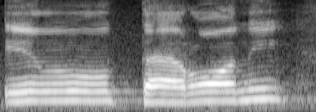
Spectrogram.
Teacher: ان ترانی، ان میں نون ساکن ہے اور اس کے بعد تا حرف اخفا ہے تو نون ساکن کو یہاں پر اخفا کے ساتھ پڑھا جائے گا، یعنی ناک میں آواز لے جا کر گنگنانا۔ ان ترانی، ترا میں را پر زبر ہے، را کو پر کر کے پڑھا جائے گا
